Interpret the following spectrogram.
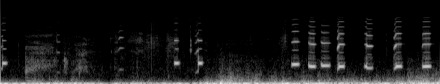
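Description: Nokta Makro Simplex metal detector giving short electronic beeps as its coil is swept over a target: two beeps about two seconds in, then a quick run of about six near the end, a signal that reads 43–44, non-ferrous. Low wind rumble on the microphone underneath.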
